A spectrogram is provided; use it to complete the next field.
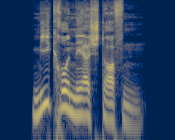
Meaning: dative plural of Mikronährstoff
- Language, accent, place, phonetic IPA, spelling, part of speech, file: German, Germany, Berlin, [ˈmiːkʁoˌnɛːɐ̯ʃtɔfn̩], Mikronährstoffen, noun, De-Mikronährstoffen.ogg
